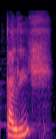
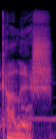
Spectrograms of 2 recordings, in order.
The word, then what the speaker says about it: Kalesh: For one, Kalish, I believe is how you pronounced it. It's from David. David, yes, that brings me back, and no harm, no foul, but it is pronounced Kalesh.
